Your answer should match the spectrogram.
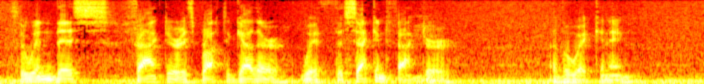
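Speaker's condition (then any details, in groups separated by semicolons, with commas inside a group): No condition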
